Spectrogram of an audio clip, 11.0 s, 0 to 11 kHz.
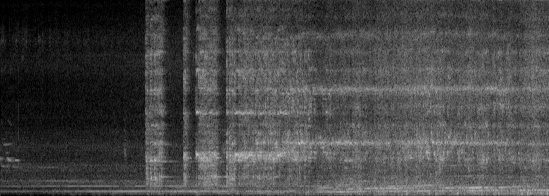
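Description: Merseyrail Class 507 electric multiple unit running into the platform and past at close range. A few sharp, loud noises come about three to four and a half seconds in, then a whine that rises in pitch over the running noise.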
